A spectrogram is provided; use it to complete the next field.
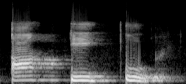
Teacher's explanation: حمزہ متحرک جو ہے وہ سختی کے ساتھ پڑھا جاتا ہے، متحرک سے مراد حمزہ کے اوپر زبر ہو، زیر ہو، پیش ہو، اس کو متحرک کہتے ہیں۔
